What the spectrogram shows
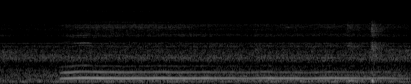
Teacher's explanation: thin voice, almost like a child's voice, high-pitched, breathy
